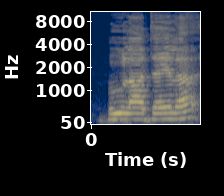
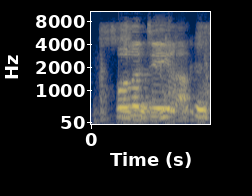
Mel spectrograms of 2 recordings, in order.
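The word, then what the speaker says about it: Bulahdelah: Bula, did I say it right? No. Go on, how do you say it? Bulladila. Bulladila. Bulladila.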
